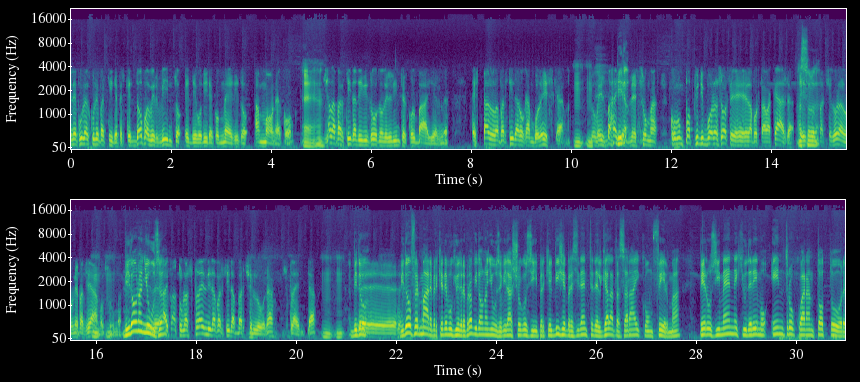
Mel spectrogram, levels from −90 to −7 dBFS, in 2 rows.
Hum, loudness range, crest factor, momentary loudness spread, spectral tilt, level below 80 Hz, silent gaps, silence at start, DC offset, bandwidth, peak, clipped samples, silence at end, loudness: none; 4 LU; 20 dB; 8 LU; -6.5 dB/octave; -50 dBFS; none; 0 s; under 0.1%; 18 kHz; 0 dBFS; under 0.1%; 0 s; -20 LUFS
